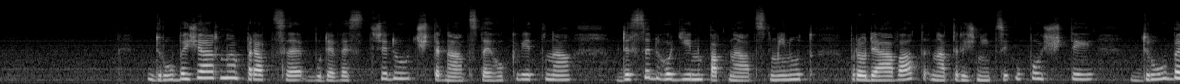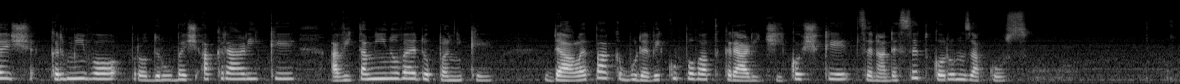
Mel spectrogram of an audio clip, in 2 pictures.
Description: Záznam hlášení místního rozhlasu 13.5.2025
Zařazení: Rozhlas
